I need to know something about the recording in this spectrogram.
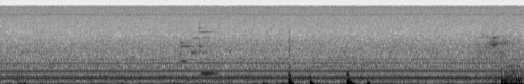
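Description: Faint steady hum with several fixed tones, broken about halfway through by four short, soft low thumps close together.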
